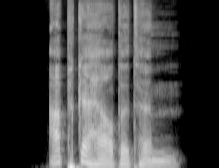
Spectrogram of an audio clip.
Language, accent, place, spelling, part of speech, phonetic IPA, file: German, Germany, Berlin, abgehärtetem, adjective, [ˈapɡəˌhɛʁtətəm], De-abgehärtetem.ogg
- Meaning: strong dative masculine/neuter singular of abgehärtet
